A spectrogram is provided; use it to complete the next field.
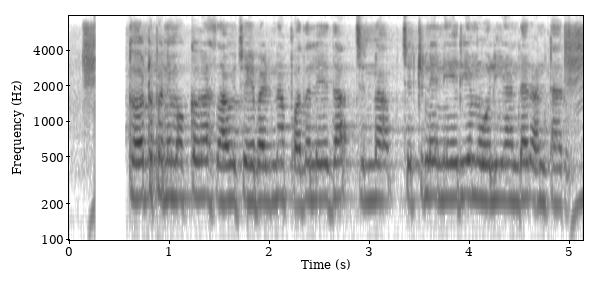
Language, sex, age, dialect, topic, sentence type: Telugu, male, 18-24, Central/Coastal, agriculture, statement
